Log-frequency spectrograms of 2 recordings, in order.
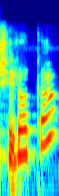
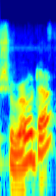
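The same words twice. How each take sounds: First: The name is said in a non-American way. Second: The name is said in an American way.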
